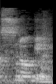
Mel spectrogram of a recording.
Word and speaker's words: snogging: the French kiss and give it a verb that rhymes with bog and frog um so they were talking about Snogging and as I was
